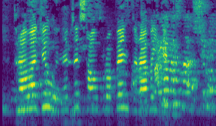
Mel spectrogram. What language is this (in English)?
Georgian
